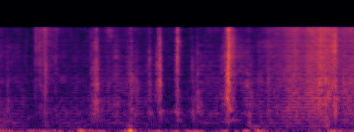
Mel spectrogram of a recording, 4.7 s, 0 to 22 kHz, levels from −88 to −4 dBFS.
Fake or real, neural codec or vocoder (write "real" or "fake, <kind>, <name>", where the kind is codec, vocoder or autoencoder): fake, vocoder, Vocos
